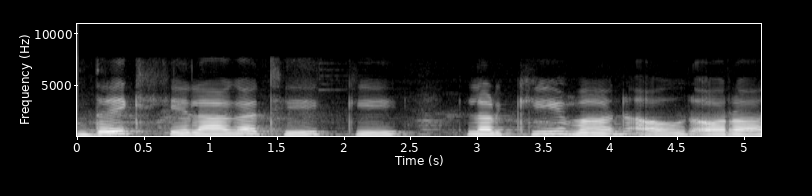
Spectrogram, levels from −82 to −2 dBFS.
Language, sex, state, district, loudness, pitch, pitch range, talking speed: Sadri, female, Chhattisgarh, Jashpur, -16 LUFS, 225 Hz, 220-240 Hz, 115 wpm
